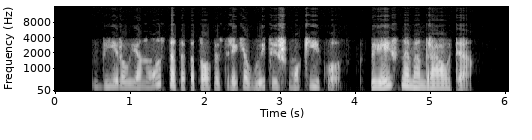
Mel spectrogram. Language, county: Lithuanian, Kaunas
